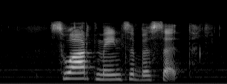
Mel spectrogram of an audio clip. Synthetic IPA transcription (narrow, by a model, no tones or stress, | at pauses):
swartmɛnsəbəsə̰t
